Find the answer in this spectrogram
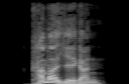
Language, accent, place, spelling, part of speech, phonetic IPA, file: German, Germany, Berlin, Kammerjägern, noun, [ˈkamɐˌjɛːɡɐn], De-Kammerjägern.ogg
- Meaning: dative plural of Kammerjäger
